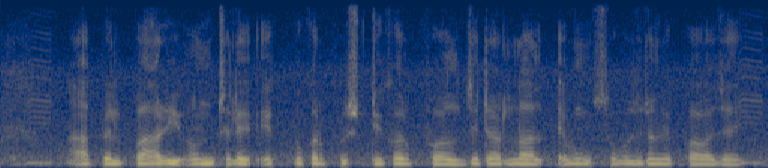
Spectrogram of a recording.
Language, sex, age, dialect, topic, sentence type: Bengali, male, 18-24, Standard Colloquial, agriculture, statement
